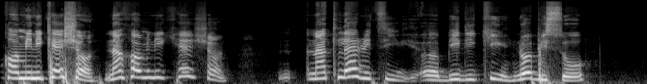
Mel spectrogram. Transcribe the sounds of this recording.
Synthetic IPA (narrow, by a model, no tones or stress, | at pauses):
kɔmjunikeʃɔ̃nːãkɔmjunikʰeʃɔ̃n | nãklɛɾitibidikʰinobiso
